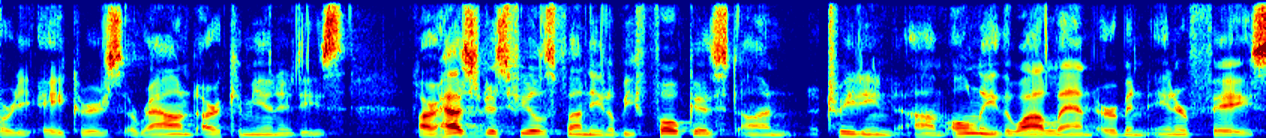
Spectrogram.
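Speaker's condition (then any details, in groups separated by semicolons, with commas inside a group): No condition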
